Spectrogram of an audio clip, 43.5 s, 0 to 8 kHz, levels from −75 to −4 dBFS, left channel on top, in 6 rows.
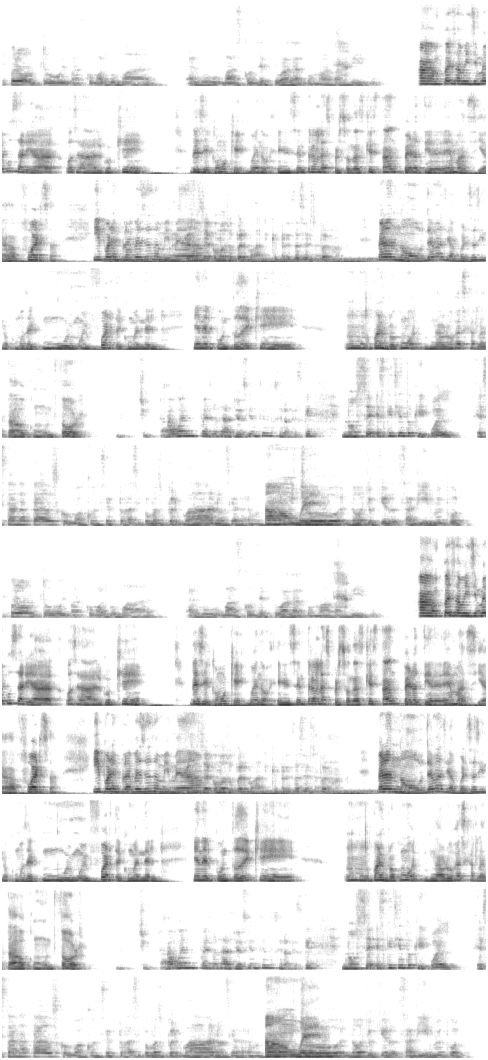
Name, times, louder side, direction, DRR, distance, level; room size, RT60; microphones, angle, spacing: voice 1, 0.0-2.3 2.8-5.7 17.1-19.6 30.7-35.8 36.1-43.1, left 1 dB, 20° right, -2 dB, 2.4 m, -37 dB
voice 2, 6.2-9.4 9.9-17.6 20.2-24.2 24.7-26.2 26.9-30.3 40.2-41.3, right 2 dB, 85° right, 7 dB, 1.1 m, -30 dB
sound 1, 9.4-24.3, right 3 dB, 50° right, 0.7 m, -37 dB
sound 2, 16.0-23.3, left 1 dB, 10° left, 1.1 m, -42 dB
12.0 x 5.4 x 3.9 m, 0.37 s
head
